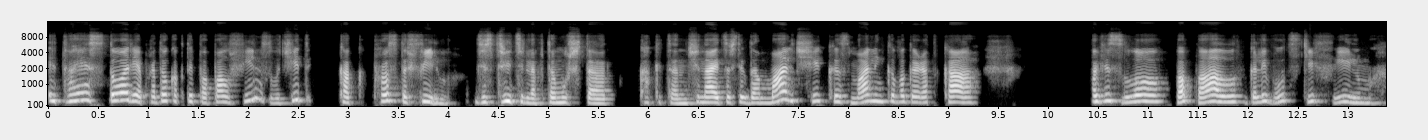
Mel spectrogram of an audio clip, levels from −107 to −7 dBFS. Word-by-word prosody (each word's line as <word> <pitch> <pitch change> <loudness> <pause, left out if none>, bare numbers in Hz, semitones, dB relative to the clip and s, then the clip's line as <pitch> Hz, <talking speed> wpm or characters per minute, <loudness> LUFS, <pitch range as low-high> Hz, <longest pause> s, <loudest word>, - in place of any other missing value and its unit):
твоя 295 +4 +1
история 295 -2 +3
про 230 - -6
то, 280 - +2
как 265 -2 -8
ты 265 - -2
попал 235 +1 -1
в 235 - -14
фильм, 340 +8 -4
звучит 245 - -7 0.3
как 220 -3 -2
просто 280 -2 -1
фильм. 220 -7 -2 0.2
Действительно, 235 -2 +2
потому 215 +3 -1
что 185 -3 -2 0.2
как 220 0 -11
это 195 -4 -6
начинается 220 +4 +3
всегда: 220 -2 -2
"Мальчик 285 +3 +2
из 250 -3 -3
маленького 260 +2 +1
городка. 225 -1 +2 1.1
Повезло, 265 0 +1
попал 250 0 +4
в 250 - -15
голливудский 270 +4 -4
фильм". 215 -6 -6
240 Hz, 130 wpm, -24 LUFS, 220-275 Hz, 1.1 s, попал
